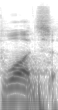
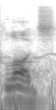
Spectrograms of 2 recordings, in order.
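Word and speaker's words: Łódź: Why is uh woods uh uh pronounced woods? You're you're saying like luds. Well, um it's because in the Polish language, the L is typically pronounced with like a W. That's what it is. Like the L with like a little like line for the middle.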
